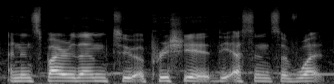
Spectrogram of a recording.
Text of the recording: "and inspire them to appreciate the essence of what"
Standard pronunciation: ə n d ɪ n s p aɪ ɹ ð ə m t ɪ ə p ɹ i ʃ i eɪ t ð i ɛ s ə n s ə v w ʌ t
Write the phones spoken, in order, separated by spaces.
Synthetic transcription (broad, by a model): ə n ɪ n s p aɪ ɹ ð ə m t ɪ ə p ɹ i ʃ i eɪ t ð i ɛ s ə n s ə v w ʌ t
